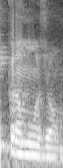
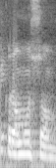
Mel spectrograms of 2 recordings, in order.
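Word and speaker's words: chromosome: है ना, क्रोमोजोम पर, क्रोमोसोम या जोम भी बोलते हैं, तो इसलिए आप प्रोनाउंसिएशन अपना अकॉर्डिंग देख लीजिए, उसे क्रोमोसोम बोला जाता है, पर अपनी स्थिति बदलते रहते हैं।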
